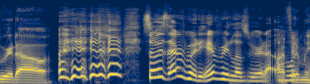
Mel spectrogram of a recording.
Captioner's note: laughs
